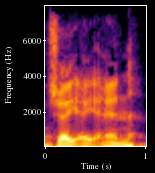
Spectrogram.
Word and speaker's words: Jan Dawson: Yeah, so my name is spelled JANDAWSON, and that's my Twitter handle as well.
